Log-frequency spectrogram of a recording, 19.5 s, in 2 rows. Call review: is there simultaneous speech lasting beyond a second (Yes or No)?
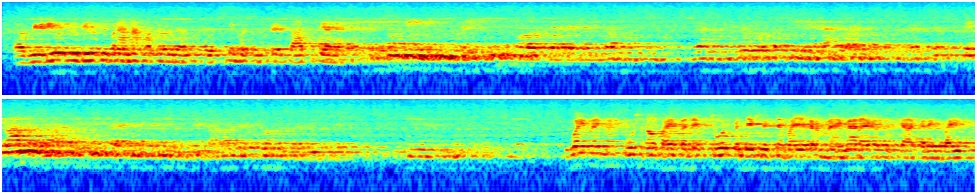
No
